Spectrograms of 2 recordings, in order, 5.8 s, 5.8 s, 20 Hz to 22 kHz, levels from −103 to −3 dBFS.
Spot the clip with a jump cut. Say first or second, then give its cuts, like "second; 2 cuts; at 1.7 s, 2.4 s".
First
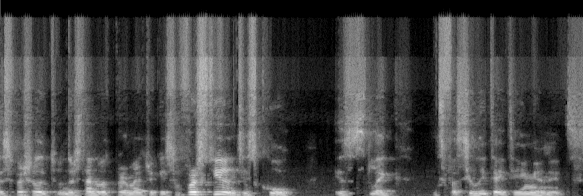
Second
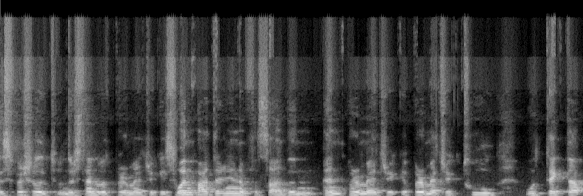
second; 1 cut; at 1.8 s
